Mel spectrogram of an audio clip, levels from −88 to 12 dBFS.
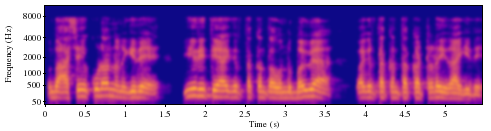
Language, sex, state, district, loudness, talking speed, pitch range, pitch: Kannada, male, Karnataka, Bijapur, -15 LUFS, 145 wpm, 145-165 Hz, 155 Hz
